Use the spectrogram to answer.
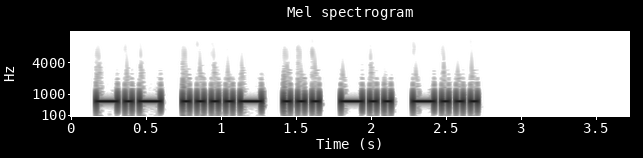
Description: Morse code, heard as a keyed tone, about 25 wpm, 700 Hz. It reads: K4SDB
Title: USA Callsign DE Callsign - 5 Characters - 25wpm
